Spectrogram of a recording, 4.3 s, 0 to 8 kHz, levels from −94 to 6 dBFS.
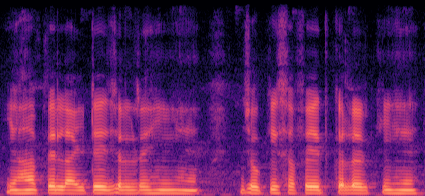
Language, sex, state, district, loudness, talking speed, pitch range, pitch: Hindi, male, Uttar Pradesh, Lalitpur, -16 LUFS, 170 wpm, 130-135 Hz, 130 Hz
